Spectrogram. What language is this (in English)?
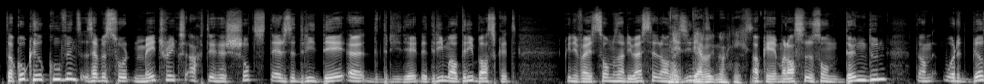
Dutch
